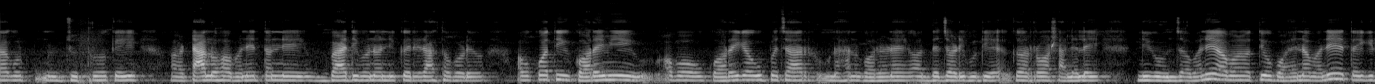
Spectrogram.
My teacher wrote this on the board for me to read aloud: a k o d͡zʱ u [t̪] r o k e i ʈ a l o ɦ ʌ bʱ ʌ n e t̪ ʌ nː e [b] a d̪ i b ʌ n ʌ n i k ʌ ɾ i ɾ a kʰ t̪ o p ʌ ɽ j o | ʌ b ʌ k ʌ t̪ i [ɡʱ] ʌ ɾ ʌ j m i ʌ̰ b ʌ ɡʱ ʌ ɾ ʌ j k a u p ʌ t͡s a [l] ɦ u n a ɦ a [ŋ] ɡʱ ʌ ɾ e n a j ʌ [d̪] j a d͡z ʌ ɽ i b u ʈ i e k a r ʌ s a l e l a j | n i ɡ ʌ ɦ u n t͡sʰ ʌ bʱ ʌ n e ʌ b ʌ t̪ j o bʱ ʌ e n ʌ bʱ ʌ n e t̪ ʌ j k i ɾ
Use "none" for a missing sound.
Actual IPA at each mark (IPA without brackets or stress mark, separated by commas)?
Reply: t̪, b, ɡʱ, r, n, d̪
